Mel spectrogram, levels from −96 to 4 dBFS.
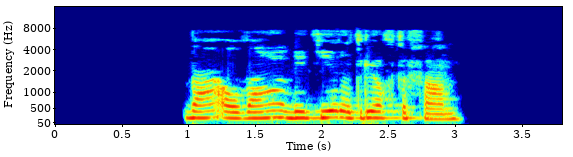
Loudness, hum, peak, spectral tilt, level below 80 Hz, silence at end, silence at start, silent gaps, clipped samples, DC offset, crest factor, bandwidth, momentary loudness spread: -14 LUFS; none; 0 dBFS; -8 dB/octave; -52 dBFS; 0.8 s; 0.95 s; none; under 0.1%; under 0.1%; 14 dB; 7.8 kHz; 8 LU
